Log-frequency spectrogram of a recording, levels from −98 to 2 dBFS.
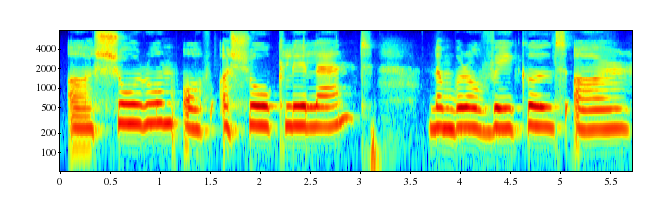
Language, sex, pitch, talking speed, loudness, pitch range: English, female, 255 Hz, 105 wpm, -13 LUFS, 240-265 Hz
